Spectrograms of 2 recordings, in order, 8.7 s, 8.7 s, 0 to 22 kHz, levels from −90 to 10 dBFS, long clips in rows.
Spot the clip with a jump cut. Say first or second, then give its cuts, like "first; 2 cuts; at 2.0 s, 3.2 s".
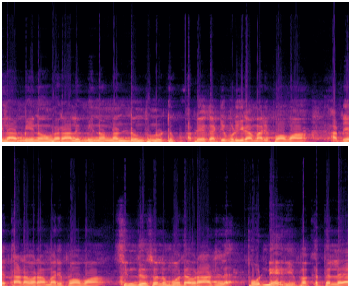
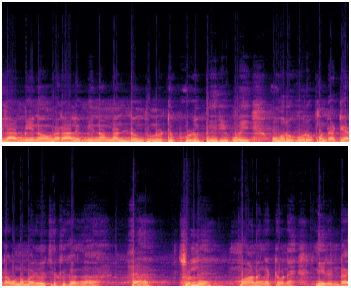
first; 3 cuts; at 2.2 s, 5.7 s, 7.3 s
